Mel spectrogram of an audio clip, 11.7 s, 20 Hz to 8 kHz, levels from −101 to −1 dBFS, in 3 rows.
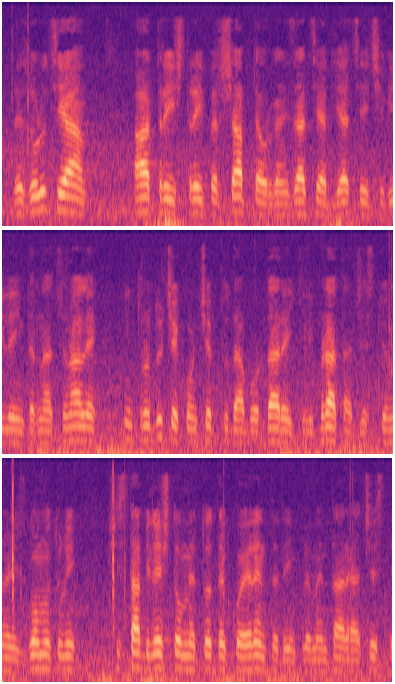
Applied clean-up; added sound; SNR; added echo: none; Wind + Water; 11 dB; none.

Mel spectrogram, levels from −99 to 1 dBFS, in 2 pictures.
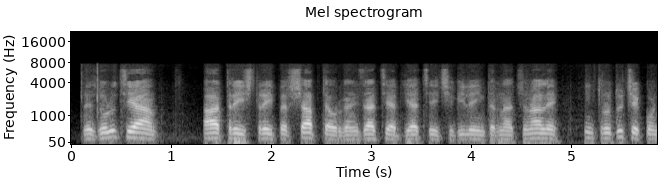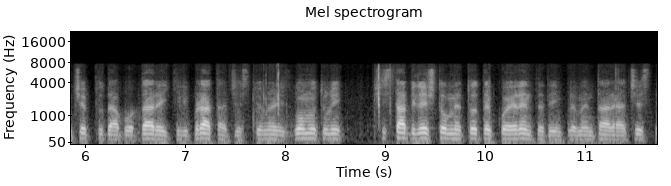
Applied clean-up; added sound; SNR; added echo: neural mask model RNNoise.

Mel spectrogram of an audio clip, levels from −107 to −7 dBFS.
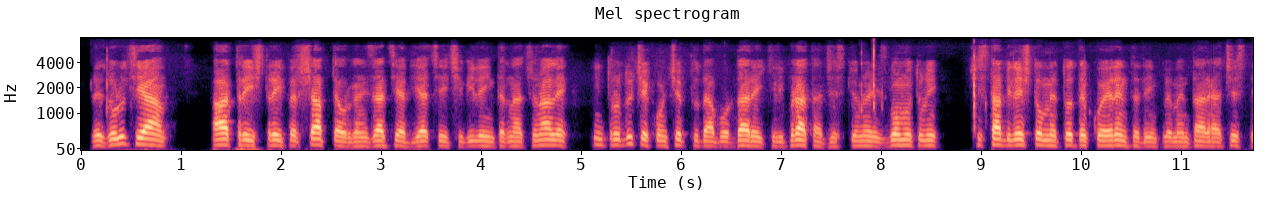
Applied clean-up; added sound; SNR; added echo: neural mask model Resemble Enhance denoiser.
